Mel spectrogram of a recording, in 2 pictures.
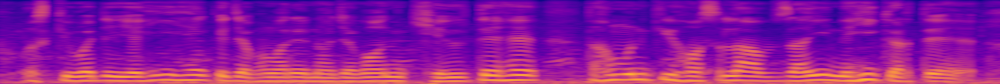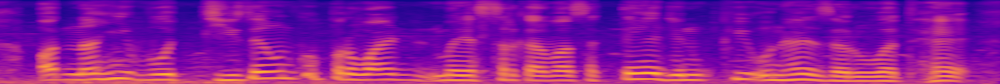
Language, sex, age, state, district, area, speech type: Urdu, male, 45-60, Uttar Pradesh, Aligarh, urban, spontaneous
